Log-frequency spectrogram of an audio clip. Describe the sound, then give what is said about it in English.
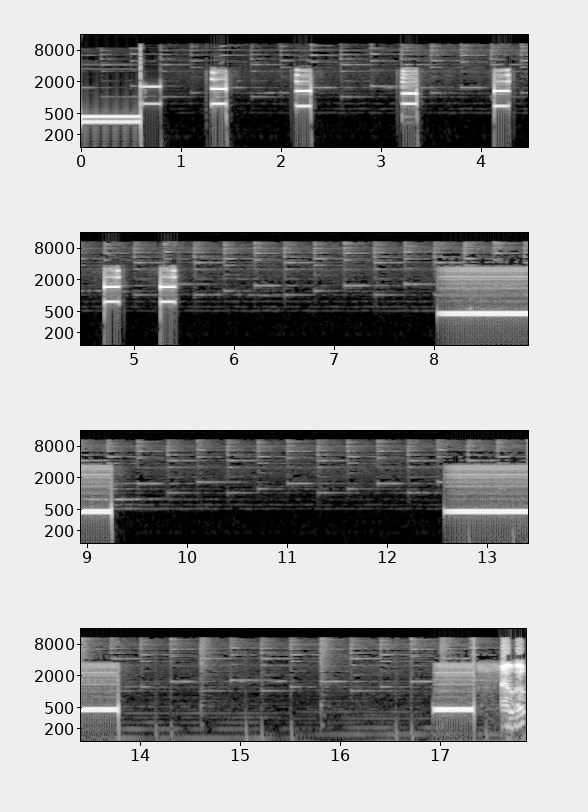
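Touch-tone keypad beeps dial a telephone number in a quick run of short tones after a brief dial tone, followed by two long ringback tones and the start of a third, with no talk. “Dialing at random.”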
